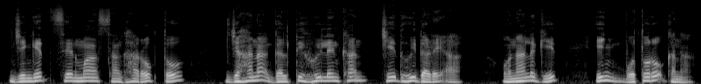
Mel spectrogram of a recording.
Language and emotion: Santali, fearful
